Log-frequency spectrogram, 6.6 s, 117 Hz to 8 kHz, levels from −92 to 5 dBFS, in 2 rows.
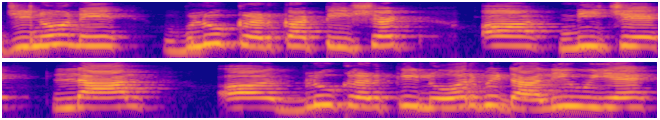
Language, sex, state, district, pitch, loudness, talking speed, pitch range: Hindi, female, Bihar, Sitamarhi, 285 Hz, -17 LUFS, 155 wpm, 275-300 Hz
